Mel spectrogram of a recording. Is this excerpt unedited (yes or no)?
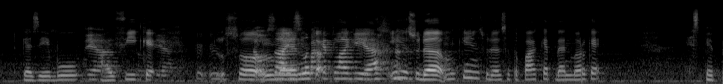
yes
